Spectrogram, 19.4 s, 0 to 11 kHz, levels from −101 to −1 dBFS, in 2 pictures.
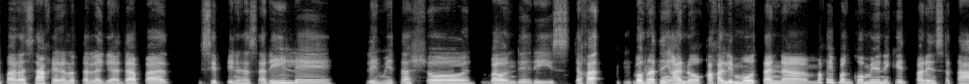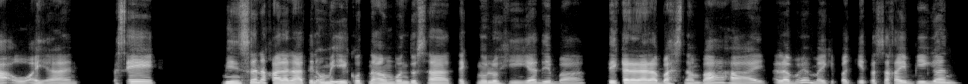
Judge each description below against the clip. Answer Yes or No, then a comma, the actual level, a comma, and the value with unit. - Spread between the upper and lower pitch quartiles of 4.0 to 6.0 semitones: Yes, average, 4.5 semitones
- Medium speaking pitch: Yes, medium, 165 Hz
